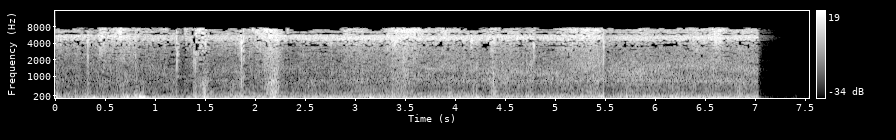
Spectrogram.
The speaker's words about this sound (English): Okay, so when you hear the knock and then you hear some equipment noise, I don't know if it's the recorder being moved around or if it's a camera being moved around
